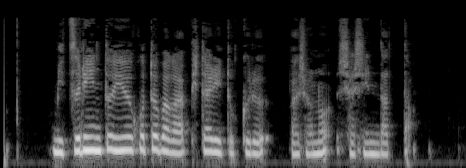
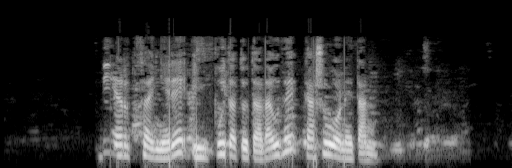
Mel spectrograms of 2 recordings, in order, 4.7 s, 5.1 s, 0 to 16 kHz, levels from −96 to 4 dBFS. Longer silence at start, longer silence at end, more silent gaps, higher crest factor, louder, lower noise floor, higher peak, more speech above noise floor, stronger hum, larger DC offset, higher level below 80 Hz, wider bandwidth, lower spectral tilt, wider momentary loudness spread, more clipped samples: second, 0.55 s vs 1.05 s; about the same, 0.55 s vs 0.55 s; neither; about the same, 16 dB vs 14 dB; second, -21 LUFS vs -13 LUFS; second, -44 dBFS vs -77 dBFS; second, -6 dBFS vs 0 dBFS; second, 24 dB vs 65 dB; neither; neither; second, -58 dBFS vs -52 dBFS; first, 10.5 kHz vs 7.8 kHz; about the same, -6.5 dB/octave vs -5.5 dB/octave; second, 16 LU vs 21 LU; neither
